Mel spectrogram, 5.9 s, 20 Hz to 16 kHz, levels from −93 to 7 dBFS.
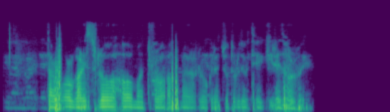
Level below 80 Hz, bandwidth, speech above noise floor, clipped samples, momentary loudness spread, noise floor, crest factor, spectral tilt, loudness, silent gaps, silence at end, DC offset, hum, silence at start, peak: -48 dBFS; 7.4 kHz; 22 dB; under 0.1%; 14 LU; -44 dBFS; 22 dB; -8 dB/octave; -23 LUFS; none; 1.25 s; under 0.1%; none; 0.2 s; -2 dBFS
